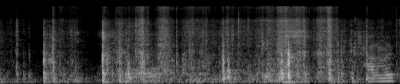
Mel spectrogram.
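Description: A blade cutting and tearing through a cardboard package: irregular scraping and ripping with sharp clicks, broken by a short pause just before a second in.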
